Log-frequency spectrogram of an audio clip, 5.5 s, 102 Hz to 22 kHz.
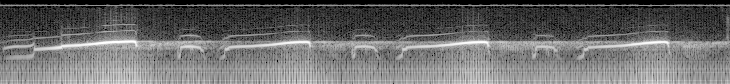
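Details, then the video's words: Black-throated diver (loon) territorial calls, evocative of summer evenings by Scottish lochs: desolate, ringing, curlew-like rising wails, each climbing then breaking off, repeated about every 1.5 seconds; clear and uncluttered. "desolate, ringing, rather curlew-like territorial calls of black-throated divers are so evocative of summer evenings beside Scottish lochs."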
